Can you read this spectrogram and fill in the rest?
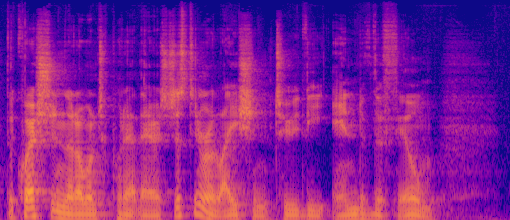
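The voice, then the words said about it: Hoarse, partly lost voice. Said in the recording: “You can probably tell I've lost my voice a little bit too”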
